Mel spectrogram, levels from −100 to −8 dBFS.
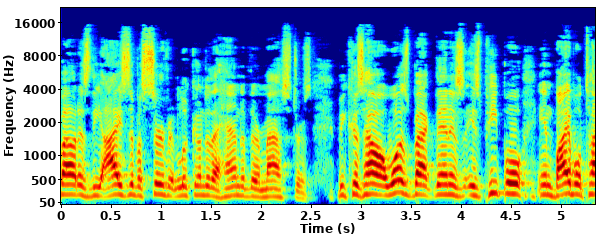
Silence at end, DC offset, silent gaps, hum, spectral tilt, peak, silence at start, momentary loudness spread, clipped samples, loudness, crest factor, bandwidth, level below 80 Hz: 0 s; under 0.1%; none; none; -4 dB/octave; 0 dBFS; 0 s; 10 LU; under 0.1%; -15 LUFS; 14 dB; 15 kHz; -66 dBFS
